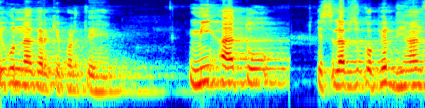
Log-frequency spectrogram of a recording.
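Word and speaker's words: مائة: تا پیش تو، میعۃ۔ یہ جو الف ہے یہ الف نہیں پڑھا جائے گا۔ حبہ، جب میں نے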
